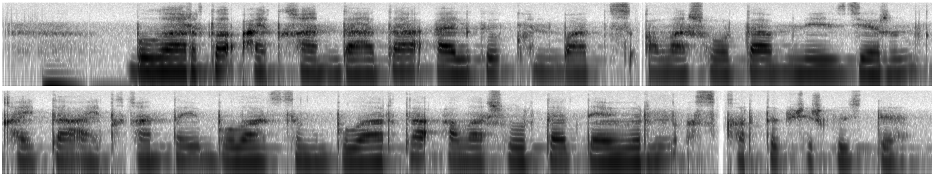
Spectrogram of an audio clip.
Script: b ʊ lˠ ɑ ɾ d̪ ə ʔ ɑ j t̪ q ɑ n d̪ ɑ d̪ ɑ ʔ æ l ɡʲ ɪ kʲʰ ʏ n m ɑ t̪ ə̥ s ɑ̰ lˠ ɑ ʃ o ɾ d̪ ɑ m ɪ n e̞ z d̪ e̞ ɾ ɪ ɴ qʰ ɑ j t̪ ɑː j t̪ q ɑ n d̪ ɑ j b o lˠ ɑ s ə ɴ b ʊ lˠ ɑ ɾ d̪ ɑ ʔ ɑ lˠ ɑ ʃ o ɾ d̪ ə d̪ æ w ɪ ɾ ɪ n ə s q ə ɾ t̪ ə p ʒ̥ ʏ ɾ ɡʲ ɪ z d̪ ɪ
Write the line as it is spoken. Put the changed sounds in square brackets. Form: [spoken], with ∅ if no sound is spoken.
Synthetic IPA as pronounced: b ʊ lˠ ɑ ɾ d̪ ə ʔ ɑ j t̪ q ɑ n d̪ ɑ d̪ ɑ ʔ æ l ɡʲ ɪ kʲʰ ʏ n [b] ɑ t̪ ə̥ s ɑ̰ lˠ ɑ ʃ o ɾ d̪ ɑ m ɪ n e̞ z d̪ e̞ ɾ ɪ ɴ qʰ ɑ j t̪ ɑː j t̪ q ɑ n d̪ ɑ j b o lˠ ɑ s ə ɴ b ʊ lˠ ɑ ɾ d̪ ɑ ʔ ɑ lˠ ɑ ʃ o ɾ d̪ [ɑ] d̪ æ w ɪ ɾ ɪ n ə s q ə ɾ t̪ ə p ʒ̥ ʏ ɾ ɡʲ ɪ z d̪ ɪ

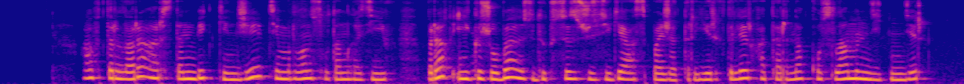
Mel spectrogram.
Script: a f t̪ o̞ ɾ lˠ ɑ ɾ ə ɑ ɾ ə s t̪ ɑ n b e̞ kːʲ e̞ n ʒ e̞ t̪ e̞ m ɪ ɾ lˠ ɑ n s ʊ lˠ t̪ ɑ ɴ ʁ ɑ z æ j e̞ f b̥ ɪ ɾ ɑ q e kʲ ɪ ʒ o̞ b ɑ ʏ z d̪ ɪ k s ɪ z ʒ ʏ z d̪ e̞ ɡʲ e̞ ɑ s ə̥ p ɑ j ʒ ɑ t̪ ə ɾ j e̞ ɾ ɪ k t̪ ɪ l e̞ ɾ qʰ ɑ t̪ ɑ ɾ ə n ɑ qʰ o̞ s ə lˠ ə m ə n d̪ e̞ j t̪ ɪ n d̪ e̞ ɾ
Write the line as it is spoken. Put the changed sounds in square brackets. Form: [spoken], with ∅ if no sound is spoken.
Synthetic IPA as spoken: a f t̪ o̞ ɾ lˠ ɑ ɾ ə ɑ ɾ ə s t̪ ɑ n b e̞ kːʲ e̞ n ʒ e̞ [t̪ʰ] e̞ m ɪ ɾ lˠ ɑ n s ʊ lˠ t̪ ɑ ɴ ʁ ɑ z [i] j e̞ f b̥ ɪ ɾ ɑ q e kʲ ɪ ʒ o̞ b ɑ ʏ z d̪ ɪ k s ɪ z ʒ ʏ z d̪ e̞ ɡʲ e̞ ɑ s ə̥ p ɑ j ʒ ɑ t̪ ə ɾ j e̞ ɾ ɪ k t̪ ɪ l e̞ ɾ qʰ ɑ t̪ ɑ ɾ ə n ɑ qʰ o̞ s ə lˠ [ɑ] m ə n d̪ e̞ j t̪ ɪ n d̪ e̞ ɾ

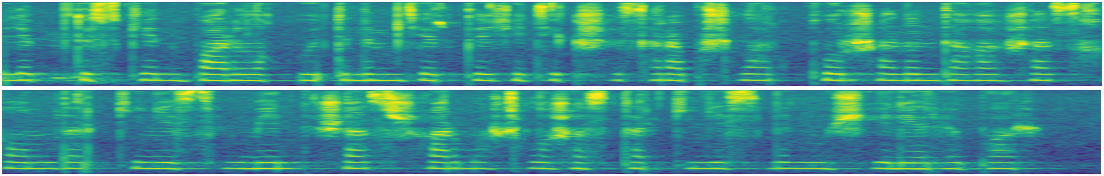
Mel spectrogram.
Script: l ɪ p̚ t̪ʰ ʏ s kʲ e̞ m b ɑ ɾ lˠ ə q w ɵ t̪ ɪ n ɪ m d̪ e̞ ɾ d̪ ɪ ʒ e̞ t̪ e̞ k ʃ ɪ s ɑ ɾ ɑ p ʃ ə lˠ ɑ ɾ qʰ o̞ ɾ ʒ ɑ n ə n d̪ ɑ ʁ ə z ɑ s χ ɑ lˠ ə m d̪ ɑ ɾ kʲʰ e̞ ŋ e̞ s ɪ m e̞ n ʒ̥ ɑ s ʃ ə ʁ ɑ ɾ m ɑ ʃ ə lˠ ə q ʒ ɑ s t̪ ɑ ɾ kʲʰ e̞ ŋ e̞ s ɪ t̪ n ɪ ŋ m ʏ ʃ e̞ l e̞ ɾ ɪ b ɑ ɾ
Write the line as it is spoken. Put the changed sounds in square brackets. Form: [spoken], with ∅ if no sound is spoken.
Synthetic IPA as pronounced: l ɪ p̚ t̪ʰ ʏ s kʲ e̞ [n] b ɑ ɾ lˠ ə q w ɵ t̪ ɪ n ɪ m d̪ e̞ ɾ d̪ ɪ ʒ e̞ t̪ e̞ k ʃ ɪ s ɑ ɾ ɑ p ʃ ə lˠ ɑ ɾ qʰ o̞ ɾ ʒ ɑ n ə n d̪ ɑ ʁ ə [ʒ] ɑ s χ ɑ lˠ ə m d̪ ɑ ɾ kʲʰ e̞ ŋ e̞ s ɪ m e̞ n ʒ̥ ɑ s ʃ ə ʁ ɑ ɾ m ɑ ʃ ə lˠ ə q ʒ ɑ s t̪ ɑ ɾ kʲʰ e̞ ŋ e̞ s ɪ [∅] n ɪ ŋ m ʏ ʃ e̞ l e̞ ɾ ɪ b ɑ ɾ

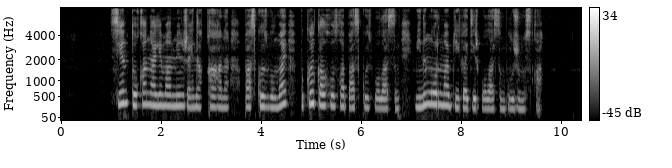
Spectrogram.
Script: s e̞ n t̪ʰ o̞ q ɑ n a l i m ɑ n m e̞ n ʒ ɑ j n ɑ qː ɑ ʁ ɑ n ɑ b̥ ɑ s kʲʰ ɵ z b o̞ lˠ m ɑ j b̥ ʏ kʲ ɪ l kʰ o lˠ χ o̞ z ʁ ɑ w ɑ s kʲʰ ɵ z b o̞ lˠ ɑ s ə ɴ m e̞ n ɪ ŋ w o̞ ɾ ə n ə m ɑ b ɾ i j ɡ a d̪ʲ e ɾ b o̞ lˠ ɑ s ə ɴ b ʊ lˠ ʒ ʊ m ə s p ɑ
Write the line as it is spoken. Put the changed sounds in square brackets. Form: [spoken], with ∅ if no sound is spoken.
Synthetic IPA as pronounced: s e̞ n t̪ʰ o̞ q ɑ n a l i m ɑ n m e̞ n ʒ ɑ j n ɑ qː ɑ ʁ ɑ n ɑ b̥ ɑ s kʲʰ ɵ z b o̞ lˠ m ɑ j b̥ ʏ kʲ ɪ l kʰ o lˠ χ o̞ z ʁ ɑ [b] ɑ s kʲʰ ɵ z b o̞ lˠ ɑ s ə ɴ m e̞ n ɪ ŋ w o̞ ɾ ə n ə m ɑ b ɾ i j ɡ a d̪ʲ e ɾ b o̞ lˠ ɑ s ə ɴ b ʊ lˠ ʒ ʊ m ə s [q] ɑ

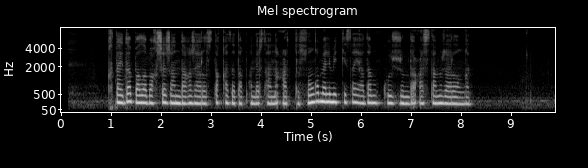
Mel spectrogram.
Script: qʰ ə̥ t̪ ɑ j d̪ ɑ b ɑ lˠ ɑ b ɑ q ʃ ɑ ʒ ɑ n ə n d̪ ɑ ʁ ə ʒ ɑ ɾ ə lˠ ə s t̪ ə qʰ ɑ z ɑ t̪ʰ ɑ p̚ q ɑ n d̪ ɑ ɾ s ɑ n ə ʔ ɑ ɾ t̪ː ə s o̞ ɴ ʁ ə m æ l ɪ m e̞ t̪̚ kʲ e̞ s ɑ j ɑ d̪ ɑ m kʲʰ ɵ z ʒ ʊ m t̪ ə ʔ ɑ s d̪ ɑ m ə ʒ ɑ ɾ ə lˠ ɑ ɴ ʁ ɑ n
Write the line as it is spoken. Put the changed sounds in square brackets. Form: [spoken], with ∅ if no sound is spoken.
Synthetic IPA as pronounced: qʰ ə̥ t̪ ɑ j d̪ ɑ b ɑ lˠ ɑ b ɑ q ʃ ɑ ʒ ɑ n ə n d̪ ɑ ʁ ə ʒ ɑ ɾ ə lˠ ə s t̪ ə qʰ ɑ z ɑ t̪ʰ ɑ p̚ q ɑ n d̪ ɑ ɾ s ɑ n ə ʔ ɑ ɾ t̪ː ə s o̞ ɴ ʁ ə m æ l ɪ m e̞ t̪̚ kʲ e̞ s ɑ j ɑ d̪ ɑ m kʲʰ ɵ z ʒ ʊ m [d̪] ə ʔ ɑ s [t̪] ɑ m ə ʒ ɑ ɾ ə lˠ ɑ ɴ ʁ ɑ n

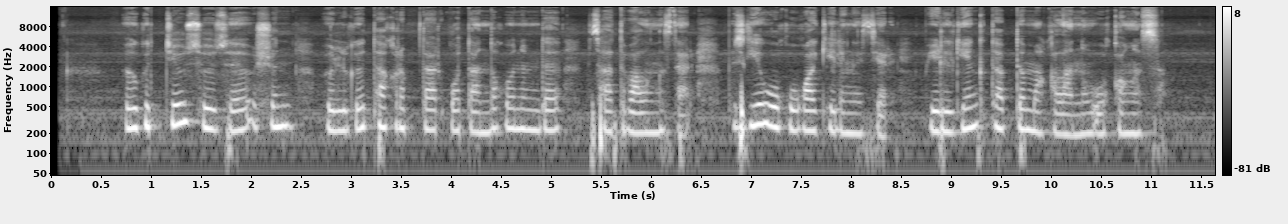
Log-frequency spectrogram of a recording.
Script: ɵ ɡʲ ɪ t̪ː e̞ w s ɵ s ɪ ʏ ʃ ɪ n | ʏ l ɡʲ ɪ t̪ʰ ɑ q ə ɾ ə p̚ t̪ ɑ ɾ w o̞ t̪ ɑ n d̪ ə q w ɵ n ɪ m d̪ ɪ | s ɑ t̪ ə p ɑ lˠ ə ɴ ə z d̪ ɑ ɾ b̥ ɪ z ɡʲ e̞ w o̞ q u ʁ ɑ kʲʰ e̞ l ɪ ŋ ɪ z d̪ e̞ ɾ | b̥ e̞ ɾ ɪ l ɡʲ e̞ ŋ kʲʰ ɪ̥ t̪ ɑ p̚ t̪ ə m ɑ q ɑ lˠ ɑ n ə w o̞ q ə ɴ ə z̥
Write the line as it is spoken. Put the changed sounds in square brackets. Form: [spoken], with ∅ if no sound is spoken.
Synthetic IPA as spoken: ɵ ɡʲ ɪ t̪ː e̞ w s ɵ [z] ɪ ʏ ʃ ɪ n | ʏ l ɡʲ ɪ t̪ʰ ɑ q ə ɾ ə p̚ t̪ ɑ ɾ w o̞ t̪ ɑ n d̪ ə q w ɵ n ɪ m d̪ ɪ | s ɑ t̪ ə p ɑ lˠ ə ɴ ə z d̪ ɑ ɾ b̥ ɪ z ɡʲ e̞ w o̞ q u ʁ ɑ kʲʰ e̞ l ɪ ŋ ɪ z d̪ e̞ ɾ | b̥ e̞ ɾ ɪ l ɡʲ e̞ ŋ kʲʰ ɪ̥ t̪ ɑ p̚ t̪ ə m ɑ q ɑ lˠ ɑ n ə w o̞ q ə ɴ ə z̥

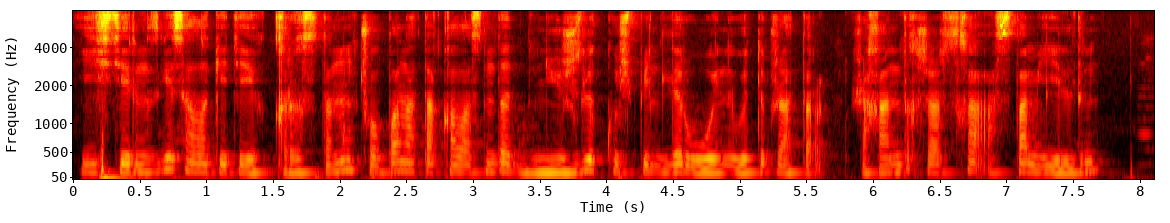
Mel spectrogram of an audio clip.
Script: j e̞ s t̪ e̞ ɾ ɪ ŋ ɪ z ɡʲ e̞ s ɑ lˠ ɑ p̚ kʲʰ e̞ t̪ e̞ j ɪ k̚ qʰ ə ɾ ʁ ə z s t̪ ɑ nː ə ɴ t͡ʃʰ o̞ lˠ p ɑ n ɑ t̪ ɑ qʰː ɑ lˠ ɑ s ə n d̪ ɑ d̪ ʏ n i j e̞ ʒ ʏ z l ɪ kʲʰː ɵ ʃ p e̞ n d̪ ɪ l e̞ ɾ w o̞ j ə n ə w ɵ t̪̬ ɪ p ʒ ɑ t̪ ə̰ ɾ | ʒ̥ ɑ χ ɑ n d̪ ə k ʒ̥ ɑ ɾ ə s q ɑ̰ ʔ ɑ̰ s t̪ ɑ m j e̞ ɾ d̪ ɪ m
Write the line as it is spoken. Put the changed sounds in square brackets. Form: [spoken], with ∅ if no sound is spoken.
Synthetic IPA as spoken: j e̞ s t̪ e̞ ɾ ɪ ŋ ɪ z ɡʲ e̞ s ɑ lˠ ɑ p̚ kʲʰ e̞ t̪ e̞ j ɪ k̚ qʰ ə ɾ ʁ ə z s t̪ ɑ nː ə ɴ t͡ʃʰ o̞ lˠ p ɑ n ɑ t̪ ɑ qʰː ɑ lˠ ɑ s ə n d̪ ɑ d̪ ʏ n i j e̞ ʒ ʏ z l ɪ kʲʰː ɵ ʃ p e̞ n d̪ ɪ l e̞ ɾ w o̞ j ə n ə w ɵ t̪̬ ɪ p ʒ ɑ t̪ ə̰ ɾ | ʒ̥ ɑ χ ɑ n d̪ ə [q] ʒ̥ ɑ ɾ ə s q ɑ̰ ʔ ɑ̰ s t̪ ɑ m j e̞ [l] d̪ ɪ [ŋ]

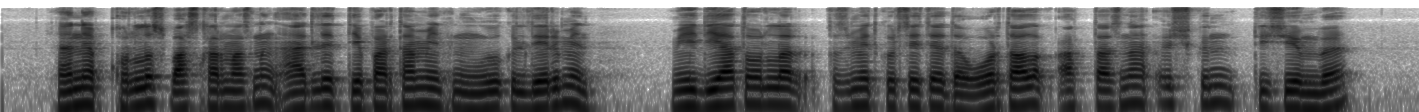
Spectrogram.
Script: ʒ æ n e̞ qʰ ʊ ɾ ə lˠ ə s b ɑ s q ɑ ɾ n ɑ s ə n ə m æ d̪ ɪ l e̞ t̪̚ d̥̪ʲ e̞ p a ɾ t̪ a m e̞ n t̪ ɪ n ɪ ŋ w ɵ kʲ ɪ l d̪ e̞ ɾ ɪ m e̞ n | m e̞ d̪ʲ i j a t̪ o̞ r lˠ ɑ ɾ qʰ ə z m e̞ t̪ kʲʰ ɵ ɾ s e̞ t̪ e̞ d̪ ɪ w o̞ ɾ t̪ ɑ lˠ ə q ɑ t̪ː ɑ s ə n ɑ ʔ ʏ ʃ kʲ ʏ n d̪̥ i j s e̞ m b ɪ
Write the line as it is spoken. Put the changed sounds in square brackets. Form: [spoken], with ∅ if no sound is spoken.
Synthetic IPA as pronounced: ʒ æ n e̞ qʰ ʊ ɾ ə lˠ ə s b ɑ s q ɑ ɾ [m] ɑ s ə n ə [ɴ] æ d̪ ɪ l e̞ t̪̚ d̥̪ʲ e̞ p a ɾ t̪ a m e̞ n t̪ ɪ n ɪ ŋ w ɵ kʲ ɪ l d̪ e̞ ɾ ɪ m e̞ n | m e̞ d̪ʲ i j a t̪ o̞ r lˠ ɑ ɾ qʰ ə z m e̞ t̪ kʲʰ ɵ ɾ s e̞ t̪ e̞ d̪ ɪ w o̞ ɾ t̪ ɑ lˠ ə q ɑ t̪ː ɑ s ə n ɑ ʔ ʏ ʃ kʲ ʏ n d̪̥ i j s e̞ m b ɪ

